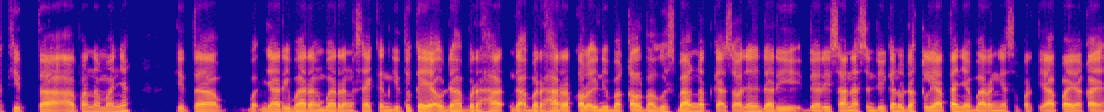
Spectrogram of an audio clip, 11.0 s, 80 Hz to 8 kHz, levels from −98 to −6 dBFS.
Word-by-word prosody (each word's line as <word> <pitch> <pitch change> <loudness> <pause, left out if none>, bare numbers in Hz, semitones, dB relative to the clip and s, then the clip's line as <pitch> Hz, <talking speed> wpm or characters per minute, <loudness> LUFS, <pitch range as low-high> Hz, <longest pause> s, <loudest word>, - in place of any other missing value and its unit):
kita 125 -2 0
apa 150 +5 -3
namanya, 145 +4 -3 0.5
kita 130 -1 0 0.2
nyari 130 0 -1
barang-barang 120 0 +1
second 120 0 -3
gitu 150 +12 -2
kayak 155 -7 +4
udah 120 -1 +1
berha 115 -1 0
enggak - - +1
berharap 110 +4 +2
kalo 115 -2 +4
ini 120 0 0
bakal 110 0 +1
bagus 110 -1 -2
banget 160 +6 +3
Kak, - - +1
soalnya 125 +9 0
dari 120 -3 0
dari 115 0 -2
sana 115 0 +1
sendiri 115 0 -3
kan 170 - +3
udah 120 -4 +1
kelihatan 120 +6 +3
ya 120 - +1
barangnya 110 -1 -1
seperti 100 +1 -9
apa 105 +6 +2
ya 100 - -2
Kak 105 - +1
120 Hz, 180 wpm, -23 LUFS, 115-130 Hz, 0.5 s, kayak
